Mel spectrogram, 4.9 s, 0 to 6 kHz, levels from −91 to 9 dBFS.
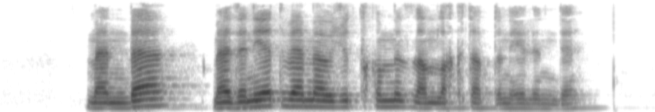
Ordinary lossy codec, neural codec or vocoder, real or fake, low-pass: MP3, 48 kbps; none; real; 5.4 kHz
